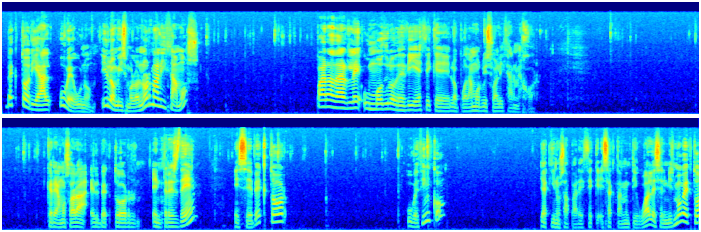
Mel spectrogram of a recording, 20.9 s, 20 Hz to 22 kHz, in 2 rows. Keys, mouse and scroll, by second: 0.0-6.0 typing, 6.8 Return, 8.1 click, 9.1-10.9 typing, 13.2-16.4 typing, 16.8 Return, 18.4-19.9 middle drag.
